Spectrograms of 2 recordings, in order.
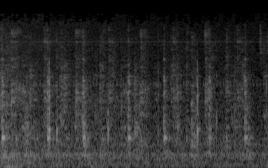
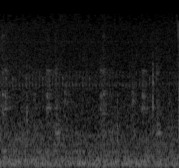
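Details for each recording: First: New Haven clock, not yet cleaned, running a little out of beat because of its placement: faint ticks at uneven spacing, a limping tick-tock rather than an even beat, likely to end up stopping. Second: Junghans clock, knocked over, glass broken and door gone, yet still running: faint, steady ticking under quiet room hiss; evenly running and healthy.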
